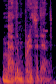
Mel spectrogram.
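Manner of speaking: hushed, softly addressing the dying president; respectful bedside whisper. Real, not acted. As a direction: whisper so as not to startle her. Entering dying president's room.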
